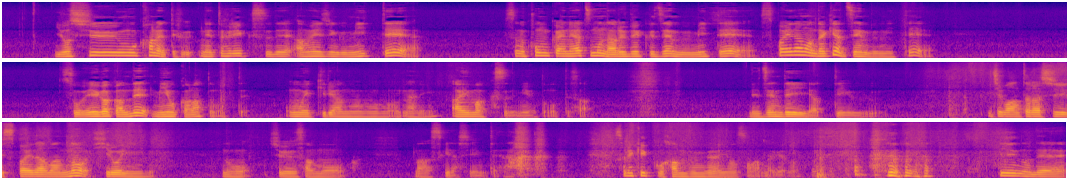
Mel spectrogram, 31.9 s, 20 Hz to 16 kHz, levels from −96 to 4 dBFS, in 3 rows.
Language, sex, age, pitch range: Japanese, male, 20-39, 120-165 Hz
